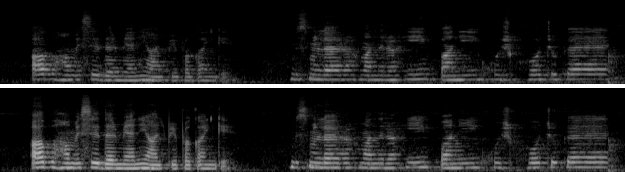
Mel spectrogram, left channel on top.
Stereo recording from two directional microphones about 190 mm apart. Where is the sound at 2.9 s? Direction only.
40° right (ahead or behind); by 6.0 s 25° right (ahead or behind).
